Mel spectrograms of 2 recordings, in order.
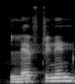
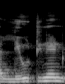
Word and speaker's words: lieutenant: लेफ्टिनेंट governor या ल्यूटिनेंट governor बोलते हैं, स्पेलिंग होती है LIEUTENANT।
